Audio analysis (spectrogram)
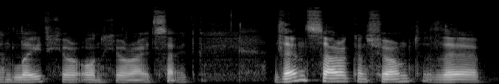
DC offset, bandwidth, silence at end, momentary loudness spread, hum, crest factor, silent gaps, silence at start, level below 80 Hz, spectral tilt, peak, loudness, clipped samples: under 0.1%; 15 kHz; 0.2 s; 11 LU; none; 20 dB; none; 0 s; -76 dBFS; -5 dB/octave; -4 dBFS; -23 LUFS; under 0.1%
